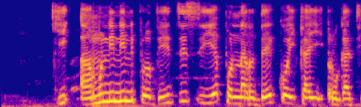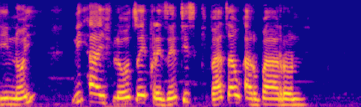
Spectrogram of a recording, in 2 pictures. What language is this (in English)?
Esperanto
